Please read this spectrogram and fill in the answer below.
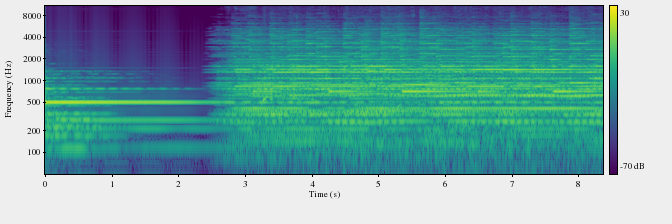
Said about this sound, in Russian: Звон колоколов, под звуки которых люди рождаются, живут и умирают. Столетний юбилей в этом году отмечает Казанский кафедральный собор.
